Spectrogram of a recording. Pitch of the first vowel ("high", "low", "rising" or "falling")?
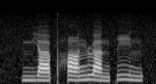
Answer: rising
